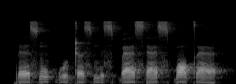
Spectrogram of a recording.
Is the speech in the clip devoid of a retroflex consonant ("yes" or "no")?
no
